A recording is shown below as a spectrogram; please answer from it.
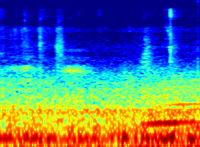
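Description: Low steady hum of a car idling, heard from inside the cabin; a faint low tone joins in near the end.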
